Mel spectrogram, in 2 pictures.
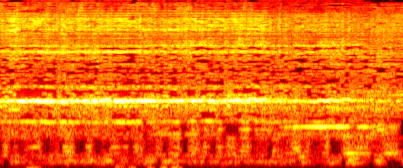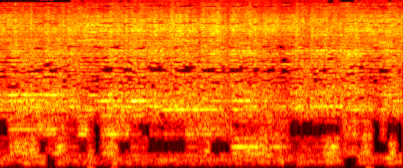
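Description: A live metal band playing in an arena, heard from the stands. A long high note is held over the band for the first three seconds or so, then the music drops a little in level.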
